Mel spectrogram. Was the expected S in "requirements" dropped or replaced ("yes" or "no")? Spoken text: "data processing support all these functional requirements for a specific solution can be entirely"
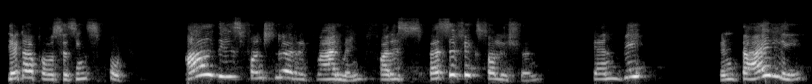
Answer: yes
